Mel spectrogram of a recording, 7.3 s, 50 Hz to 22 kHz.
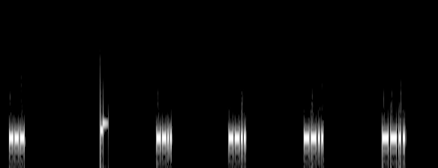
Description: Morse code, heard as a keyed tone, about 48 wpm, spaced as for 9 wpm, 700 Hz. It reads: O ZZZZ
